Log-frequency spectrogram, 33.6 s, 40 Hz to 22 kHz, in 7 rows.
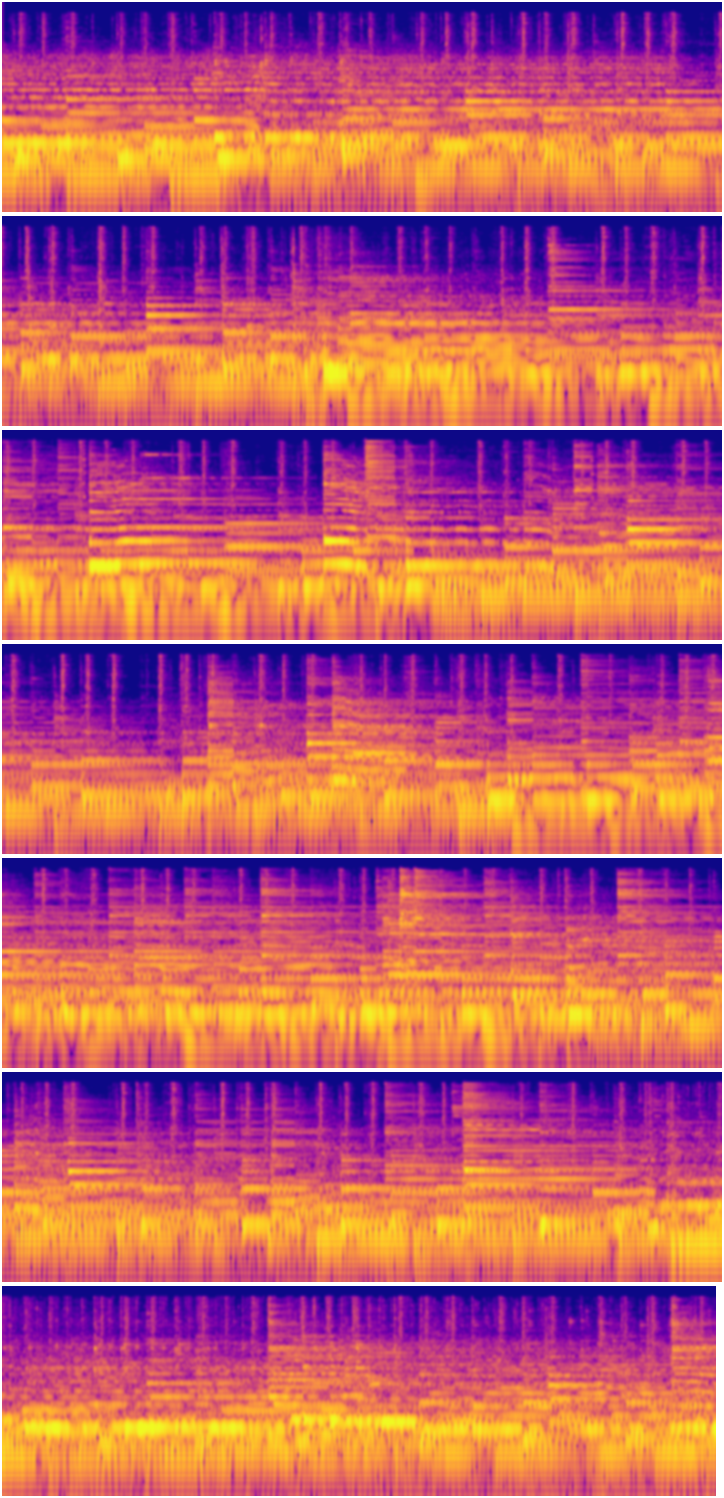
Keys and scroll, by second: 24.5 ctrl+g, 27.1 ctrl+z, 29.9 ctrl+g, 32.6 ctrl+z.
